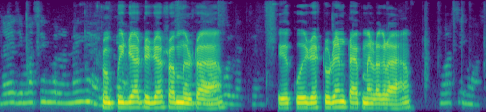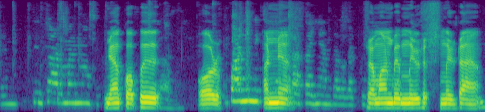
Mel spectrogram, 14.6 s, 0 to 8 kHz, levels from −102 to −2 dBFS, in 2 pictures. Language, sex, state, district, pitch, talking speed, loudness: Hindi, male, Bihar, Araria, 140 Hz, 115 wpm, -14 LUFS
